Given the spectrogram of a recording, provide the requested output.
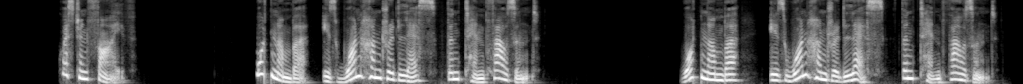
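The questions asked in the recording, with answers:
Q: What number is 100 less than 10,000?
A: 9,900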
